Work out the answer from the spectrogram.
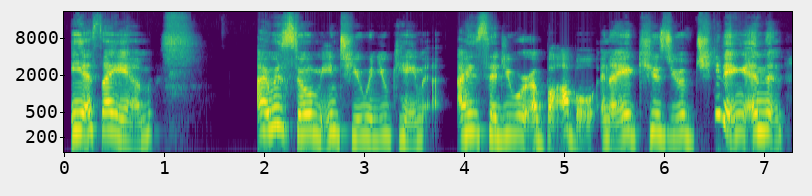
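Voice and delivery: high, upset voice near tears; self-loathing, fighting back tears; tearful young woman. A narrator's reading. Sierra berating herself to Julia, tearful.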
